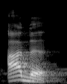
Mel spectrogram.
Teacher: حمزہ دال زبر اد، جب آپ اد کہیں گے تو آپ یہ سمجھیں کہ زبان دانتوں کو لگ رہی ہے تو یہ دال کا مخرج ہے۔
